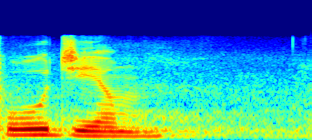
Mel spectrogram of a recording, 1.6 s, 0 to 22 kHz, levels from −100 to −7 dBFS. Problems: none marked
